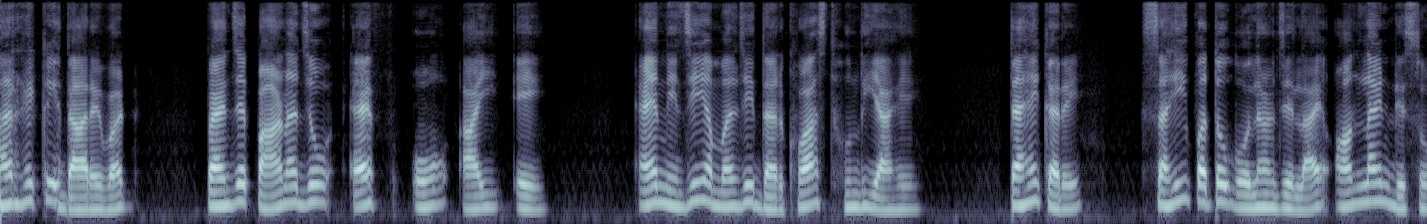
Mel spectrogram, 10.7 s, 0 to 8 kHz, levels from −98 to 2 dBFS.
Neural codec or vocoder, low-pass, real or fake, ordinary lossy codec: codec, 16 kHz, 2 kbps, FunCodec, trained on Chinese and English, 25 frames a second; none; fake; none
